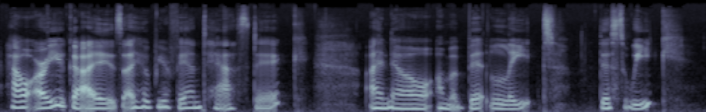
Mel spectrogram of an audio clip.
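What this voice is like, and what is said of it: Crackly voice. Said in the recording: “My voice is crackly.”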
